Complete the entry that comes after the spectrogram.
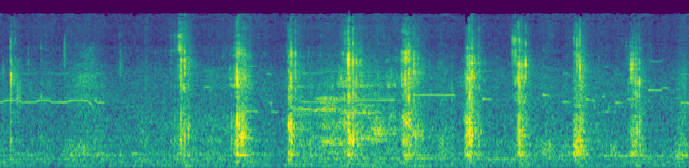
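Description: Crunchy chewing of raw green beans with rice, a crisp crunch a little under twice a second, starting about two seconds in.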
